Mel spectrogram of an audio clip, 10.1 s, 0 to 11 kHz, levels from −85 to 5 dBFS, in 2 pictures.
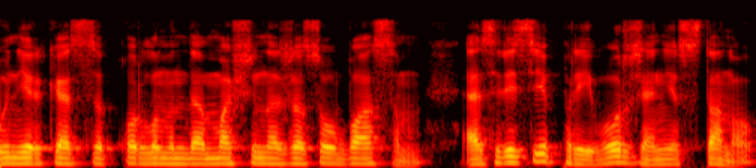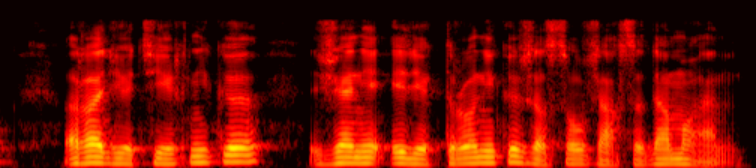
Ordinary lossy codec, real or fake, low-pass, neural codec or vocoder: none; fake; 7.2 kHz; codec, 16 kHz, 4.8 kbps, FACodec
